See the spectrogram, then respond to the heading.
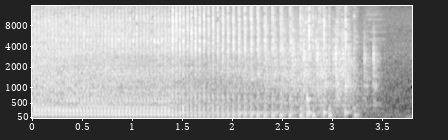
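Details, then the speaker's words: Yardman (MTD) snowblower with LCT single-cylinder engine, no-start after sitting years, fixed by dumping carb bowl and flushing gas tank: steady even chug at 3400 rpm, then slows and coasts to a stop at shutdown; normal running. "it runs it's alive 3400 rpm just fine should be okay"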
